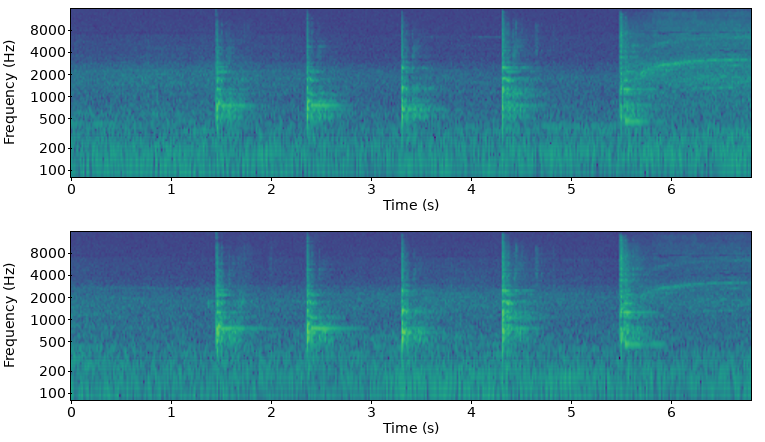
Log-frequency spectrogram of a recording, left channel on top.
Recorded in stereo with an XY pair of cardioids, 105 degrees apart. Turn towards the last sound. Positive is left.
turn(degrees=-15)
